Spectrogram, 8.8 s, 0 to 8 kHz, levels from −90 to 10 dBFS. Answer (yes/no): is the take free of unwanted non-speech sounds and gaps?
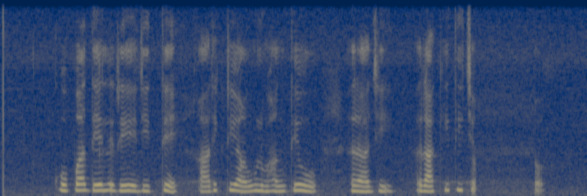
yes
